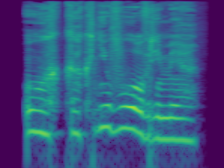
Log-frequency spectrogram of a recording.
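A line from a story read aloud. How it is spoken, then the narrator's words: Sighed. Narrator (Russian): вздохнула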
